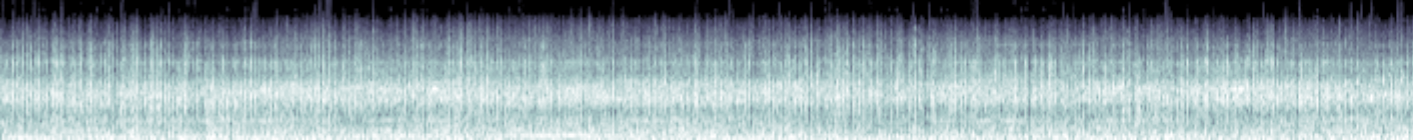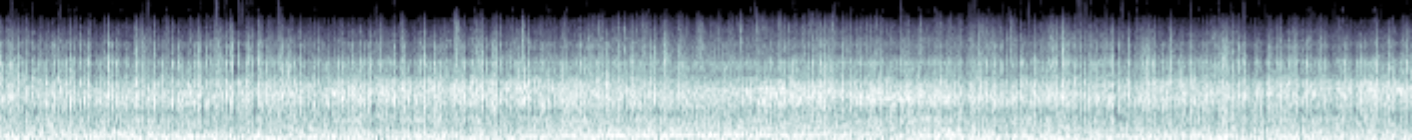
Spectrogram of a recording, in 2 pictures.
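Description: Racing kart engine heard onboard at race pace, its pitch rising as it accelerates out of corners and dropping as it slows, with wind noise on the microphone and a dense hiss over it.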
